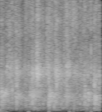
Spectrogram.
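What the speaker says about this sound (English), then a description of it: "I think that's worth a round of applause in appreciation of what they've done" Mourners at a funeral service give a quiet round of applause, a thin patter of scattered claps with a few sharper hand strikes, heard from a distance in the room.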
